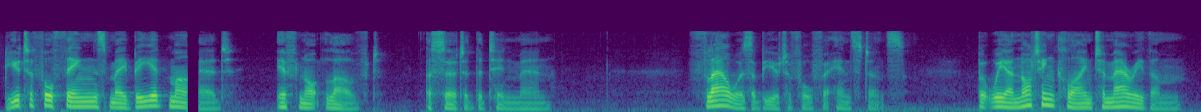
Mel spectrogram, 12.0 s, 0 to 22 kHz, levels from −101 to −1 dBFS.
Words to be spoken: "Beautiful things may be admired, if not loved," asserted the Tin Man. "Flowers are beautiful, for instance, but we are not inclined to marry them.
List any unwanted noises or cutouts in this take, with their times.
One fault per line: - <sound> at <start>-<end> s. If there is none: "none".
- dropout at 1.9-2.0 s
